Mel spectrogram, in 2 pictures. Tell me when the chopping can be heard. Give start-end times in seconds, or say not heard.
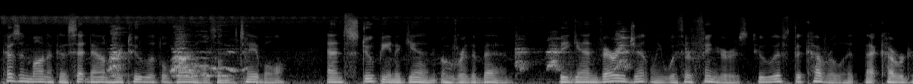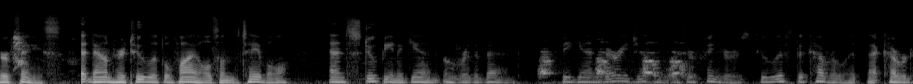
not heard.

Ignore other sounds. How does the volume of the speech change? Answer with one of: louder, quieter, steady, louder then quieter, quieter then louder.
quieter.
